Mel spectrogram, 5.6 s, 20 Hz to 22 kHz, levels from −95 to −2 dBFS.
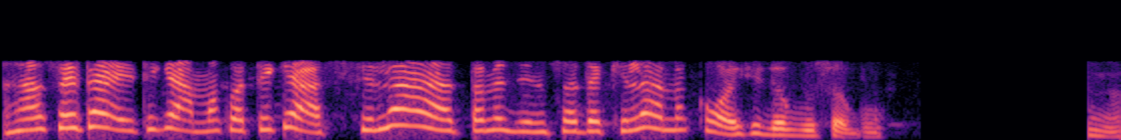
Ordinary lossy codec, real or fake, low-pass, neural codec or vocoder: none; real; 3.6 kHz; none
